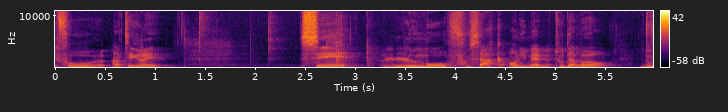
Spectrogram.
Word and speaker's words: futhark: Ensuite, la troisième rune du Fusark, que vous voyez ici, elle se prononce un peu comme l'anglais thing, on doit donc prononcer Fusark.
